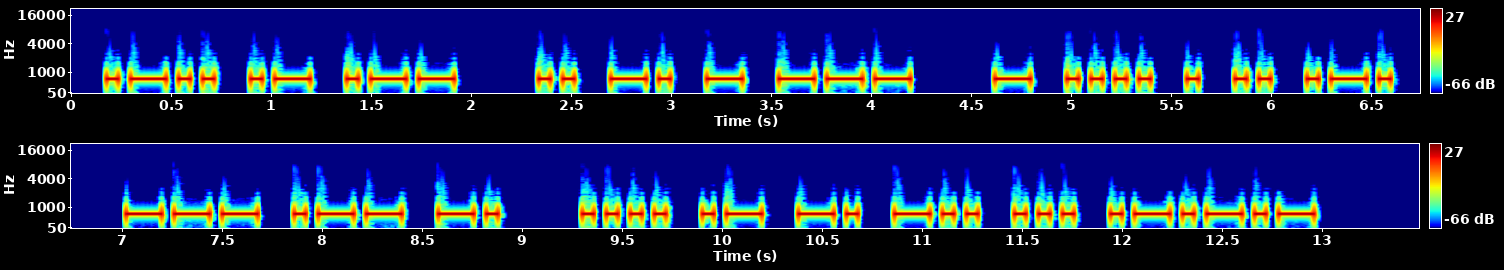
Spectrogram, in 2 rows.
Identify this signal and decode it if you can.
Morse code, heard as a keyed tone, about 20 wpm, 700 Hz. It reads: LAW INTO THEIR OWN HANDS.
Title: Sentences with 8-Word Phrases - Spoken Beginning - 20wpm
